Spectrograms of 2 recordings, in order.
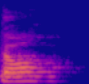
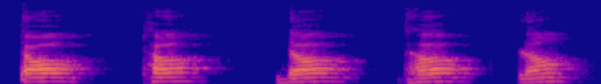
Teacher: उसके ऊपर जो यह वाला हिस्सा है इसे आपका मूर्धन्य कहते हैं। ट बोलो ट आपकी जीभ फोल्ड हो के ऊपर लग जाएगी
